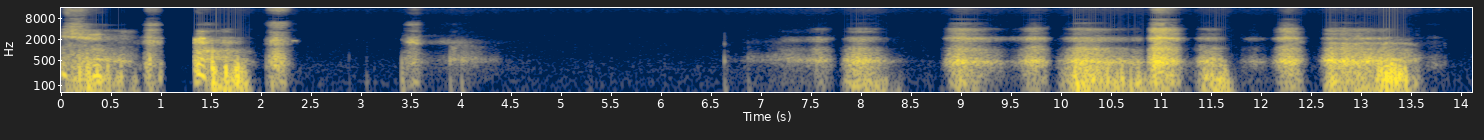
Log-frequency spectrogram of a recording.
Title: Sit with me as I sneeze awful allergies plus cold makes me sneeze 🤧 non stop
